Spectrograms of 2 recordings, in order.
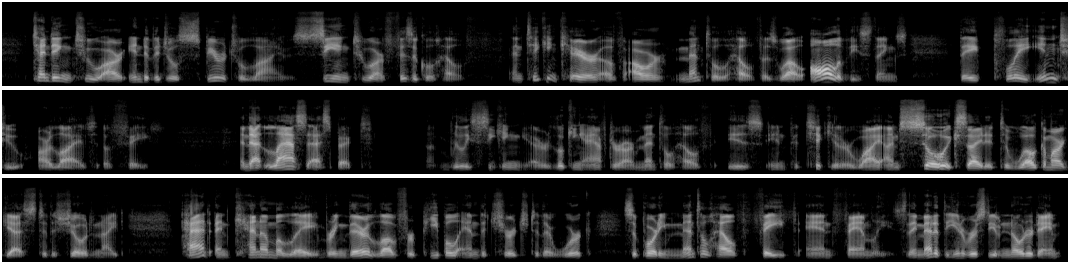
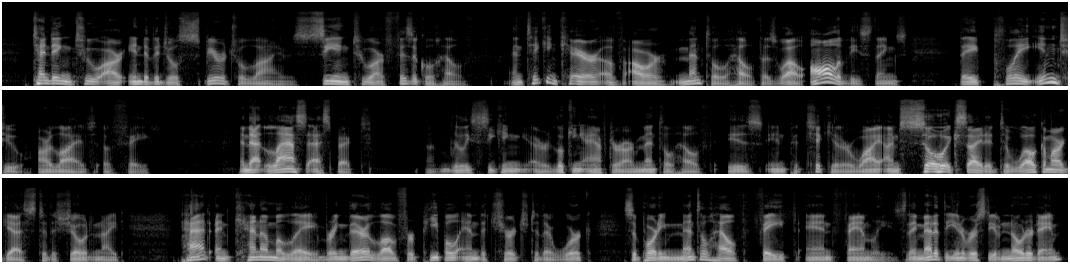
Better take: second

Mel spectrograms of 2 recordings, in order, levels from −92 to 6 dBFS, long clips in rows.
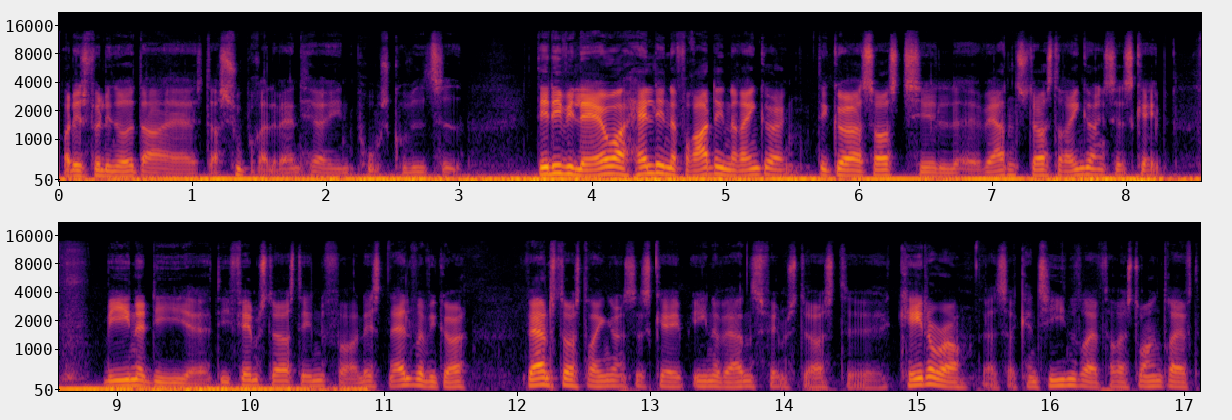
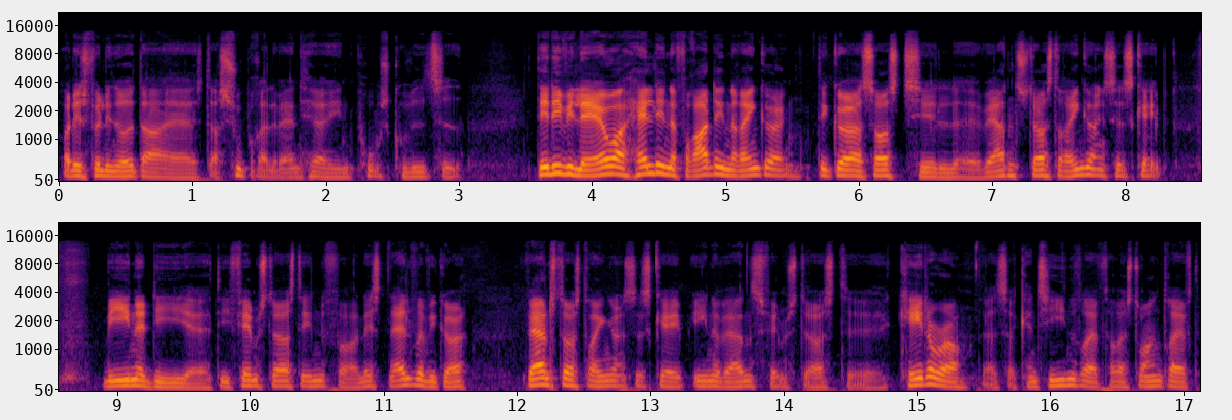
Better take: second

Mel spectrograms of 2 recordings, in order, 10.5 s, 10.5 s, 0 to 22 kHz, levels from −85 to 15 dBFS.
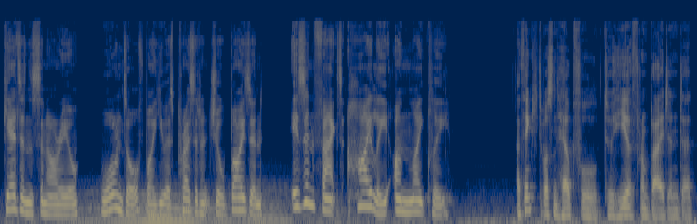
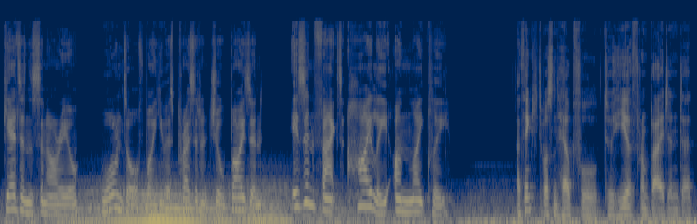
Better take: first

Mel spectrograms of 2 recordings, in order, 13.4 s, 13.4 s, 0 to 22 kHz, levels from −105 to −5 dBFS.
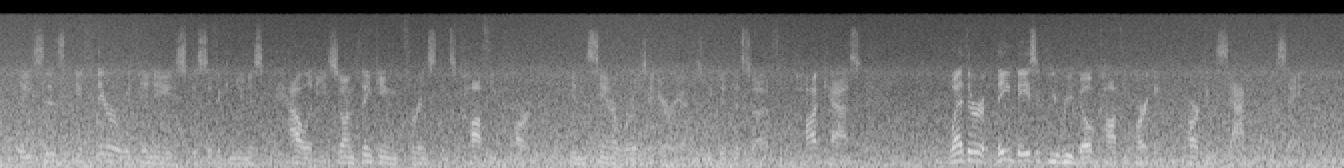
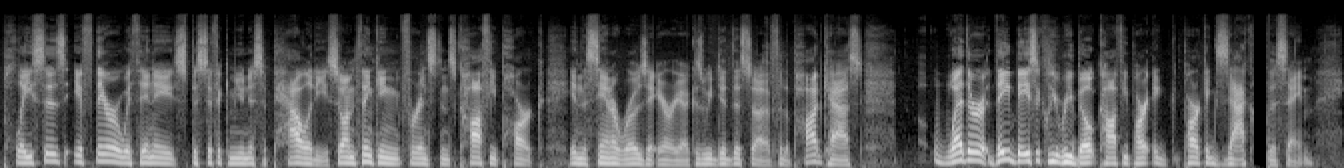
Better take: second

